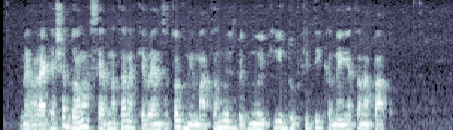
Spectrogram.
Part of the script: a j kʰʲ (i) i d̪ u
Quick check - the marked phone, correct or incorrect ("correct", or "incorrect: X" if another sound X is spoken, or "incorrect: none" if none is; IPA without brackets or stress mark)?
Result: correct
